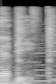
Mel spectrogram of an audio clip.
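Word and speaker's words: Abbey: L'histoire commence avec la déportation des Abéis, prononcée Abbé.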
